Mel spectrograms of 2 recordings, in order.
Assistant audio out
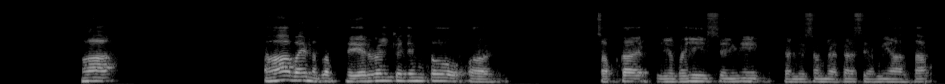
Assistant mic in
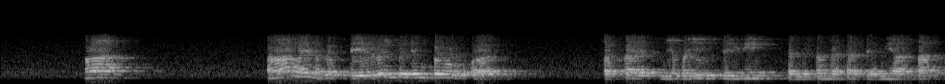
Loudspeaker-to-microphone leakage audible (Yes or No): Yes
